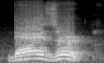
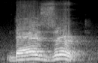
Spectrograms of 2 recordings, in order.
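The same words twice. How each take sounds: The two takes are said the same way.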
